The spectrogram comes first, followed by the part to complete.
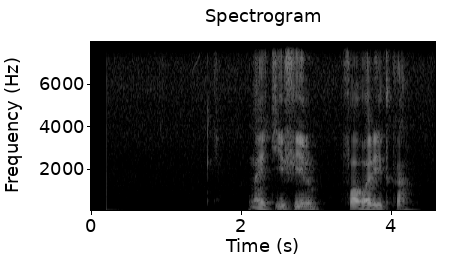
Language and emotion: Russian, neutral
